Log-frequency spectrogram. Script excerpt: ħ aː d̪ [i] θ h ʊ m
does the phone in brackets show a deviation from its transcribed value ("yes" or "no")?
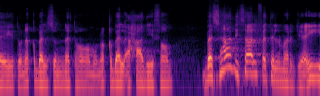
yes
